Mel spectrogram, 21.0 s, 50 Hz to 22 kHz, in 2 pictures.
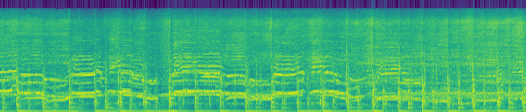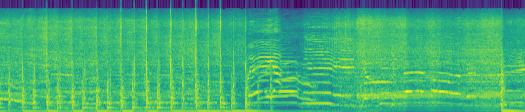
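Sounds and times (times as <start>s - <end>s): man singing: 0.0s - 13.2s
drum beating steady rhythm: 0.0s - 21.0s.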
